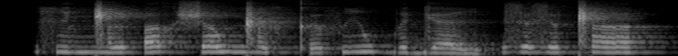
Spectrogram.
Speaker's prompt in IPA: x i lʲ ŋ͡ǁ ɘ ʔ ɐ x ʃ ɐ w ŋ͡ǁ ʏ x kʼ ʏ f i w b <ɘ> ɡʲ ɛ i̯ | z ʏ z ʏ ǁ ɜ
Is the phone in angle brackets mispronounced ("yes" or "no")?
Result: yes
